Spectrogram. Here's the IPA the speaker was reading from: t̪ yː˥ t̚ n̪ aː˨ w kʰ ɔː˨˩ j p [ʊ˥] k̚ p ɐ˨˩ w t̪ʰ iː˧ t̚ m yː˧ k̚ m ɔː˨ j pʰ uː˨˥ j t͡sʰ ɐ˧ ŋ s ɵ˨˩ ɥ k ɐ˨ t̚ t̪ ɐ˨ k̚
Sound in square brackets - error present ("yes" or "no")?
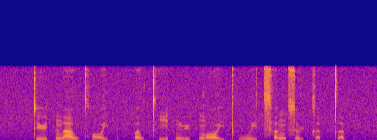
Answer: no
